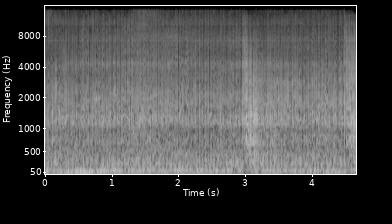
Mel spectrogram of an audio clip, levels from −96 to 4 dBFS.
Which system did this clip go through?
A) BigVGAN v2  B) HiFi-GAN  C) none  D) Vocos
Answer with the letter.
A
